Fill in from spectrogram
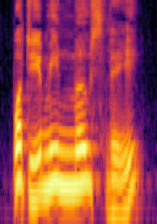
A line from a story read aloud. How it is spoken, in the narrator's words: Jem said nervously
